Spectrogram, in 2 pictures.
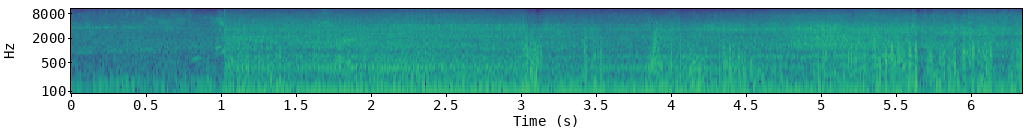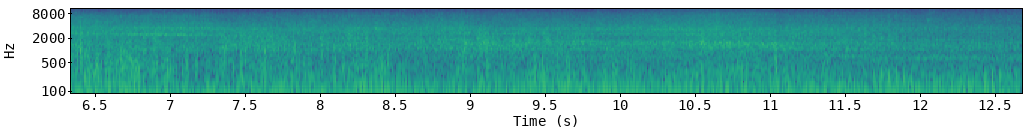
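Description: Motorcycle engine running on the move, with wind noise on the microphone; it gets louder about a second in.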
